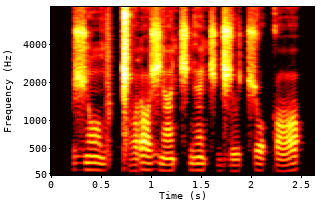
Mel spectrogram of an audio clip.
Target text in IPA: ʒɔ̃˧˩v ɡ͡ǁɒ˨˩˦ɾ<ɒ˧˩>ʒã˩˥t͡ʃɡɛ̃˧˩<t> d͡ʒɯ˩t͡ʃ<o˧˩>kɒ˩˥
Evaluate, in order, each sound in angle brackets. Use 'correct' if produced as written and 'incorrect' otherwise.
incorrect: ɒ˩˥, incorrect: t͡ʃ, incorrect: o˨˩˦

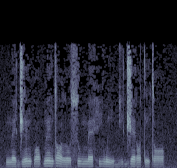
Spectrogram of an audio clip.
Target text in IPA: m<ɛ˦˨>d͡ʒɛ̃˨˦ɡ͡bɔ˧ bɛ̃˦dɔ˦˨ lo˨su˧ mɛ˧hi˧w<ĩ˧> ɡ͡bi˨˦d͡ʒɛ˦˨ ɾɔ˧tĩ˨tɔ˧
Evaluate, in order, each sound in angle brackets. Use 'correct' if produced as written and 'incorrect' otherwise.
incorrect: ɛ˨, incorrect: ĩ˨

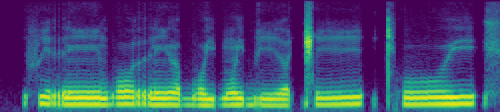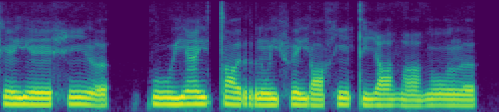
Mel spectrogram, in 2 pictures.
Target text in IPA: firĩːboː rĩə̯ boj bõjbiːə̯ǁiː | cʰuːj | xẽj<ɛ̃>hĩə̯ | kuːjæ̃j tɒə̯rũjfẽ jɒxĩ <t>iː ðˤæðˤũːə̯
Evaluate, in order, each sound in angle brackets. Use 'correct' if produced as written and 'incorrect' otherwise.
incorrect: ẽ, correct

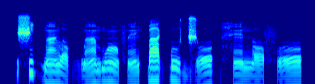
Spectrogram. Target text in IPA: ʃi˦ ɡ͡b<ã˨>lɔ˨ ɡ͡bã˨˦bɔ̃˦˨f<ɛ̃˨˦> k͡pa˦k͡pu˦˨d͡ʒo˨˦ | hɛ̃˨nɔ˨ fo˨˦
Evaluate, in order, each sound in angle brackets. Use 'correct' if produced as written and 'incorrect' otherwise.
incorrect: ã˧, correct

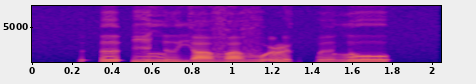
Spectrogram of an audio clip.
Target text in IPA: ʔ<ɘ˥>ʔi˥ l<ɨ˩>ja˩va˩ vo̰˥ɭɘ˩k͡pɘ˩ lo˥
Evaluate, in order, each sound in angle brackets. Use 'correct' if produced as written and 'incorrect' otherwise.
correct, correct

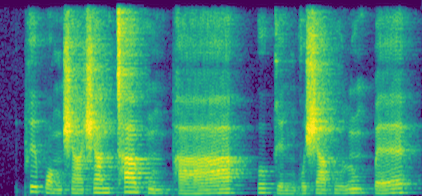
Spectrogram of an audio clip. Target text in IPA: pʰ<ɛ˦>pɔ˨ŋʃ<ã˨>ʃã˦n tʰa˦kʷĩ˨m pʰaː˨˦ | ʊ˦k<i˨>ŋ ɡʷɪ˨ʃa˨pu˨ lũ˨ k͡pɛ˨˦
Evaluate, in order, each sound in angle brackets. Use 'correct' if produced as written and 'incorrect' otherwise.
incorrect: ɪ˦, correct, incorrect: e˨

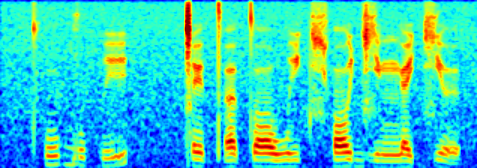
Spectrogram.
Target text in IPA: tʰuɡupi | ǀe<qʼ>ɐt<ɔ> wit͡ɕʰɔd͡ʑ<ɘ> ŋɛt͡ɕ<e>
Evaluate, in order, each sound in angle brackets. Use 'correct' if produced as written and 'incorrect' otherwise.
incorrect: tʼ, correct, incorrect: ɛ, incorrect: ɘ

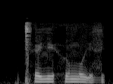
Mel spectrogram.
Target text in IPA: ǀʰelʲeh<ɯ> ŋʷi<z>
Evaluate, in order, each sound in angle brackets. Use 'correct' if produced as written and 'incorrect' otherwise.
correct, correct

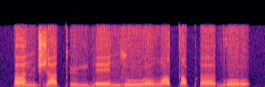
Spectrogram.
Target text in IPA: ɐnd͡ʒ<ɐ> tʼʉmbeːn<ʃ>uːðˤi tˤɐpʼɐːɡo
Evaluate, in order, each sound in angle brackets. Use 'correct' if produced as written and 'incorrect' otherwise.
incorrect: a, incorrect: z

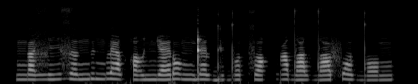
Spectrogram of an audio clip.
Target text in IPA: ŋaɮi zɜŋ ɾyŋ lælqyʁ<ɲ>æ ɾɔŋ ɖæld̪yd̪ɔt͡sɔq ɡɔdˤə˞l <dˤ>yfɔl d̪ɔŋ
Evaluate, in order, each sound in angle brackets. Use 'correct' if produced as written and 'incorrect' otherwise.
correct, correct

